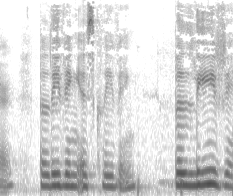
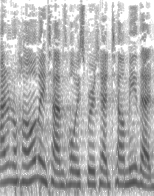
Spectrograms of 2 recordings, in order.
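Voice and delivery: ordinary delivery

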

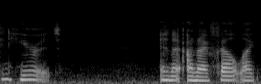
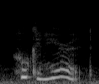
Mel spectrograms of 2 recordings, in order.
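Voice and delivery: softer, thoughtful echo; musing repeat; 6 semitones higher, 5 dB quieter than usual. Real, not acted. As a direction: turn the question over quietly to yourself. Echoes the quote, musing.

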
